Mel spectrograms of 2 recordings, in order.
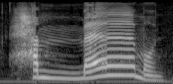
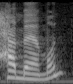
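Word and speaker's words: حمّام: Hamamun, hammamun. Regardez, si je n'insiste pas sur le mim qui porte shadda et je dis hamamun, voilà, hamamun, c'est quoi? Et hammamun, c'est tout à fait différent.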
